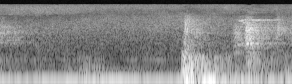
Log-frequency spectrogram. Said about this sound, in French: Il frappe à une porte. Il me fait entrer.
